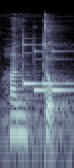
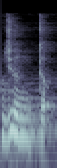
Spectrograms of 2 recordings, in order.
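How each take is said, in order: First: The word begins with an H sound. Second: The word begins with a J sound. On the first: The speaker calls it right. "J is pronounced as H. So, this is junto" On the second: The speaker calls it wrong. "not junto"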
